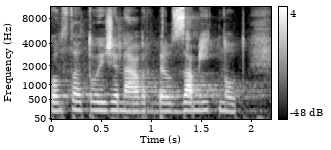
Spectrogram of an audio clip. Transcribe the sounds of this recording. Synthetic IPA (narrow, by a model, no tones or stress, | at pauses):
o̞nst̪at̪ujɪʒɛnaːvr̩ɣbɪlzamiːt̪nut̪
